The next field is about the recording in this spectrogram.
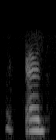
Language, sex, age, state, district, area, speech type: Kashmiri, female, 18-30, Jammu and Kashmir, Budgam, rural, conversation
